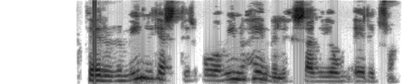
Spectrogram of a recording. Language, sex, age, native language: Icelandic, female, 50-59, Icelandic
